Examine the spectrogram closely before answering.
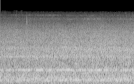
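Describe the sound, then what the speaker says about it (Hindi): A formation of Sea King helicopters flies over the Pakistan Day parade, producing a steady, loud, broadband engine roar with a faint tonal hum throughout and no talk. "सी किंग हेलीकॉप्टर्स की फॉर्मेशन"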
